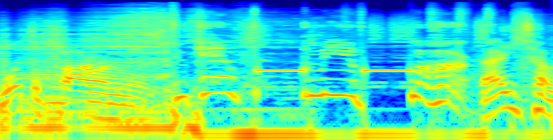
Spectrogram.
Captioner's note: beep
